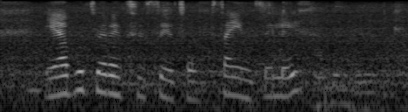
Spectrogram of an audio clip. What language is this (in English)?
Tswana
